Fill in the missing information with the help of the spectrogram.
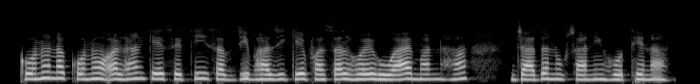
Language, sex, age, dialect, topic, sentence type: Chhattisgarhi, female, 18-24, Western/Budati/Khatahi, agriculture, statement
